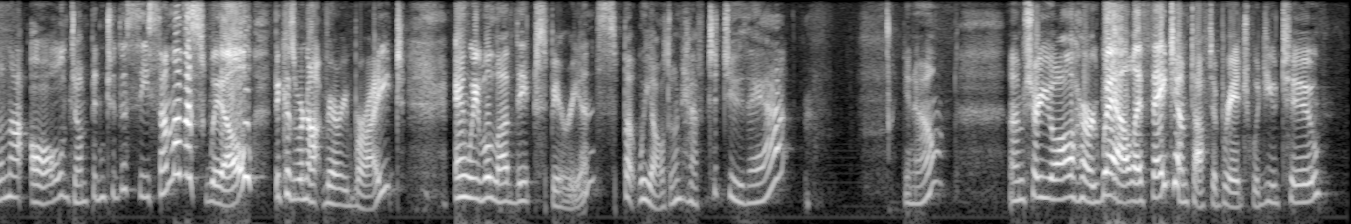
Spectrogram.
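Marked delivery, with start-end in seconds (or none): 11.4-13.3 put-on motherly voice. A speaker quotes a familiar parental warning, imitating their mother's voice. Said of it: "That's my mother's voice".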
